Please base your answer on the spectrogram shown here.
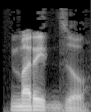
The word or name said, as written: marezzo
